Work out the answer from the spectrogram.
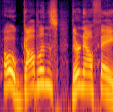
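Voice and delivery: high, sarcastic "oh" of a smug excuse; mock designer voice. Mocking the rulebook writers' goblin excuse, high and sarcastic. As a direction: toss it off like an easy fix.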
